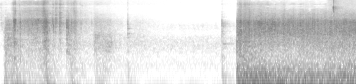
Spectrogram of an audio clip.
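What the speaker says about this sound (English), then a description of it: "More nades coming out now." Grenade explosions in a competitive online shooter match, A.V.A, with heavy booming blasts at the start, a near-silent gap, then a sustained loud, dense roar of explosive fire.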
